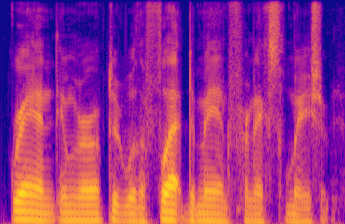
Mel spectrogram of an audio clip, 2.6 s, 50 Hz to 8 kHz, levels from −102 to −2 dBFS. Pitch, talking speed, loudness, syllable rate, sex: 95 Hz, 210 wpm, -18 LUFS, 7.2 syllables/s, male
